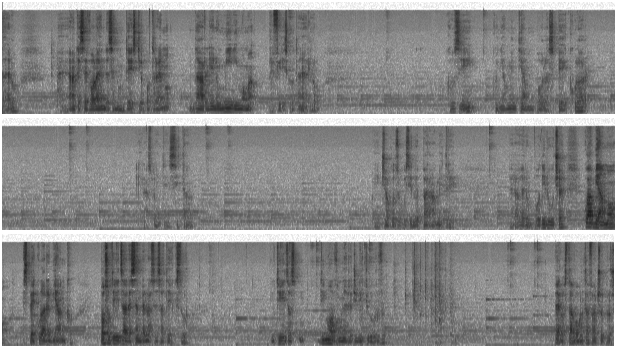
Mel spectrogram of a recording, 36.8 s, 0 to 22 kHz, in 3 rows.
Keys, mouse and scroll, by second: 2.1 click, 6.1 middle click, 9.6 click, 13.9 click, 16.7 click, 24.9-25.5 scroll down 4, 25.5 middle click, 26.8 click, 27.4-27.7 scroll down 2, 28.0 middle click, 28.9-29.4 scroll down 2, 29.4 scroll up 2, 30.2-36.7 drag, 31.3 shift+a, 36.4-36.7 middle drag, 36.4-36.7 right drag.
